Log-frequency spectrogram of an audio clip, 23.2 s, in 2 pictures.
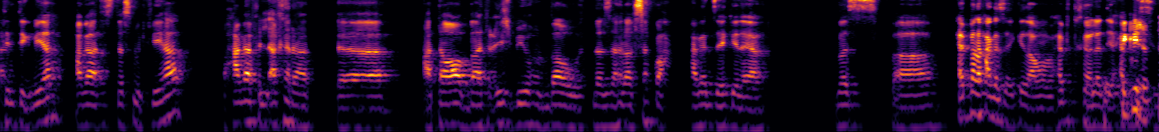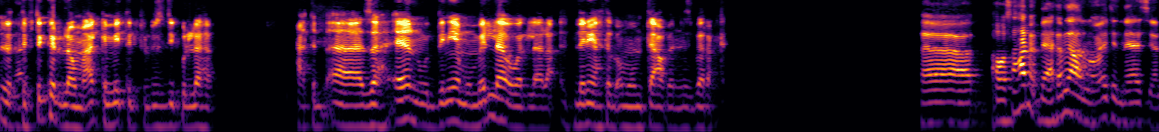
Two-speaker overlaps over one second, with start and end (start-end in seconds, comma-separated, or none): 10.8-12.2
